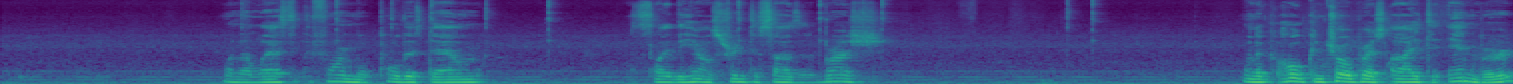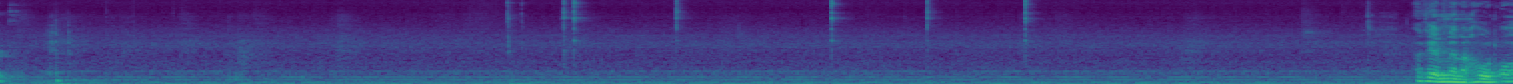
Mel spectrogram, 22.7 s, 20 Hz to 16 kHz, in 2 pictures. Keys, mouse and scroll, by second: 1.8 click, 3.0 click, 3.7 click, 5.1 f, 5.5 click, 5.6 click, 5.8 click, 6.5 click, 6.7 click, 8.0 click, 8.2 click, 10.4 ctrl+i, 15.2 f, 15.6 click, 15.7 click, 16.4 click, 18.3 click.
